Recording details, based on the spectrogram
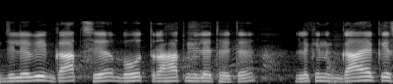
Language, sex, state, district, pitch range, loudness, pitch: Maithili, male, Bihar, Samastipur, 150-170 Hz, -16 LUFS, 160 Hz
